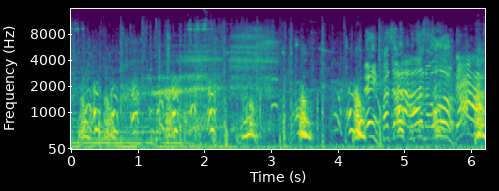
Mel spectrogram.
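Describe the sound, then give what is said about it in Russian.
A dog set loose on a prisoner barks and yelps in rapid, excited bursts that grow denser and louder in the second half, with voices mixed in. “На пленного спускают собаку.”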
